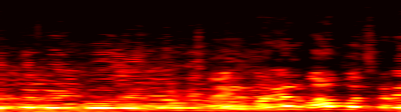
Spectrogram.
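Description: Speech only: voices talking.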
